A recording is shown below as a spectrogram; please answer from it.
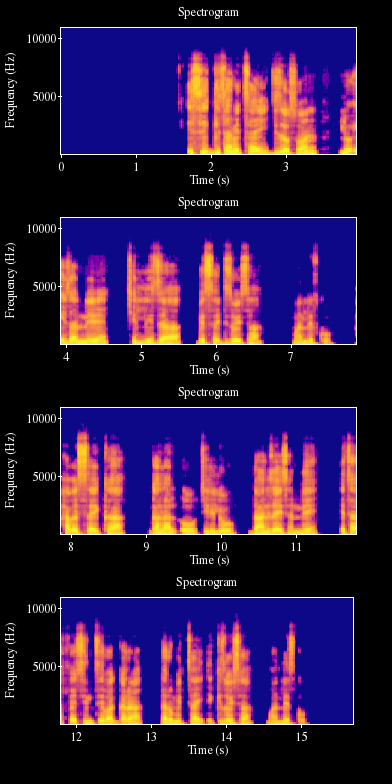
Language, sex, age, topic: Gamo, male, 18-24, government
